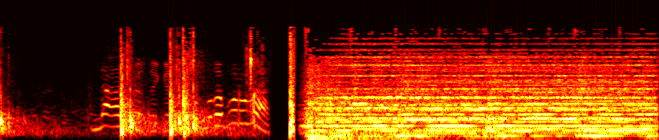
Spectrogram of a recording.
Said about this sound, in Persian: با آن هم این زنان بی توجه به آینده ناروشن تلاش دارند تا گلوله هایشان به هدف بخورند و برای کشورشان تأمین امنیت کنند.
